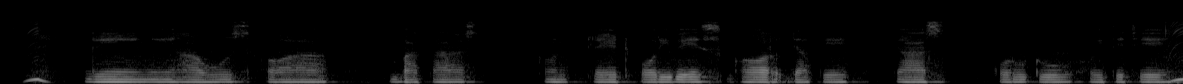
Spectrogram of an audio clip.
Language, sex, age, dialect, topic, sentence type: Bengali, male, 18-24, Western, agriculture, statement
